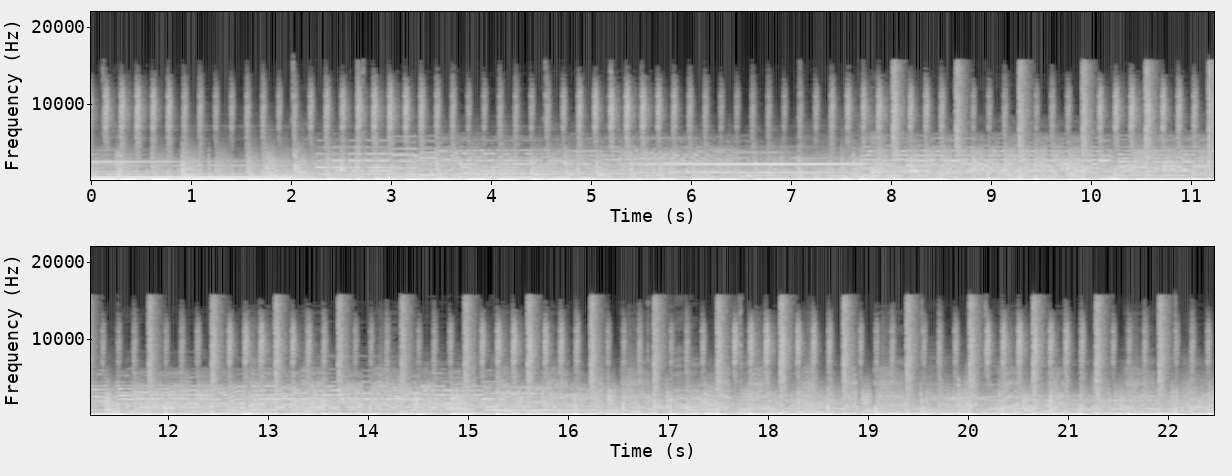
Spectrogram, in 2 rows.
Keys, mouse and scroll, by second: 0.3 click, 1.7 middle click, 2.2-3.4 scroll down 1, 3.4 click, 3.5 g, 5.3 click, 7.2 g, 8.9-9.2 middle drag, 9.2 ctrl+z, 10.5 shift+click, 11.5-11.9 shift+middle drag, 11.9-12.3 scroll down 1, 12.3 middle click, 12.9 click, 13.2-14.0 scroll down 4, 13.5 shift+middle click, 14.0 g, 16.3 scroll up 4, 16.6-17.3 middle drag, 17.3 scroll up 1, 17.5 Tab, 17.5-18.1 scroll down 5, 18.1 click, 18.2-20.2 middle drag, 20.2 click, 20.3 Tab, 20.5 a, 20.6 o, 21.0 middle drag, 21.3 Tab, 21.9 click, 21.9 b.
